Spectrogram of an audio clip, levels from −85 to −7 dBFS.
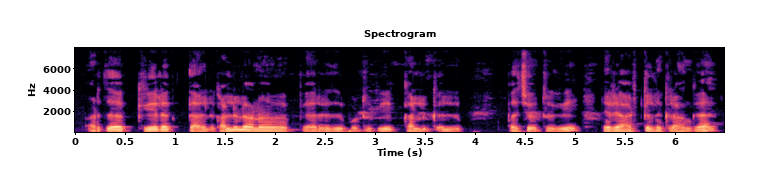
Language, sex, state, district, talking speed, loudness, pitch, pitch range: Tamil, male, Tamil Nadu, Kanyakumari, 120 wpm, -19 LUFS, 125 Hz, 120-130 Hz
